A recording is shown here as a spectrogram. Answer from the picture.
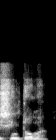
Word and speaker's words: sinthome: transmito algo de psicoanálisis la hago entre síntomas y sintoma como no puedo pronunciar la H pero la H está escrita cuento con la posibilidad de no acentuar de no hacer una palabra esdrújula síntomas es una palabra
